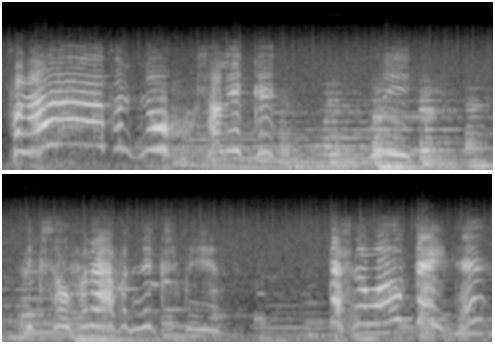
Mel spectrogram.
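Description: A woman's voice: extremely high pitch, animated, slow, pauses often, bright, forceful tone, faint music behind, full character voice, rough recording. A woman voicing a scheming, gloating female forest witch in a children's radio play, cackling and drawing out her words.

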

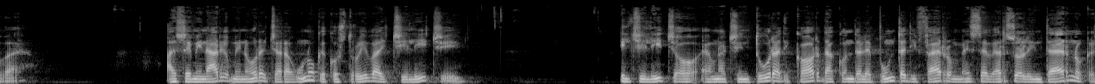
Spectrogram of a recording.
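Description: Mild, self-deprecating older former priest. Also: male voice, mid-range voice, fairly bright tone, slightly rough. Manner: colloquial, plain-spoken, self-deprecating, with rhetorical tags. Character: mild, devout married former priest, older man, recalling seminary. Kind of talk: theatrical confessional monologue.

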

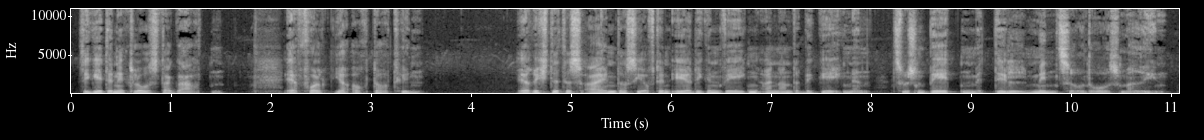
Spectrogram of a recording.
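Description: A man narrating a German historical crime radio drama as a sober storyteller, measured and matter-of-fact. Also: sits low, mellow, slightly rough, exaggerated voice.

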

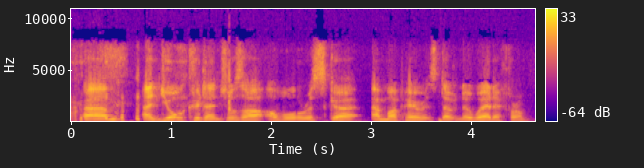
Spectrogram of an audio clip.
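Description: Cohost, sarcastic teasing, kinda muffled mic. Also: male voice, on the low side, a little slow, dark tone. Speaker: podcast co-host. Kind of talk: casual chat. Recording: slightly dull mic.

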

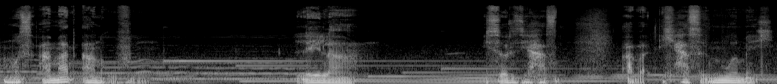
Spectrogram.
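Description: An actor playing a cynical, desperate German war reporter in a radio drama, muttering and brooding as if to himself. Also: male voice, low voice, slow, creaky, pauses often, over loud music, full character voice. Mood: weary self-reproach. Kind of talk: radio drama acting, interior monologue.

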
